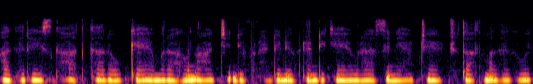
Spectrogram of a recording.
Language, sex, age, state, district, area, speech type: Kashmiri, female, 45-60, Jammu and Kashmir, Kulgam, rural, spontaneous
